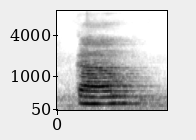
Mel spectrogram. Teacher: ऐसा उच्चारण जे केवल मुंह से होवेला हमरे मन निर्नुनासिक कहिला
